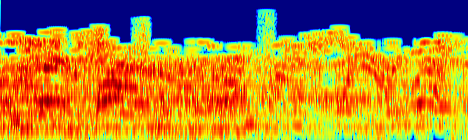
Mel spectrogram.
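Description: A dense crowd of passengers chatter all at once aboard a crowded streetcar, overlapping voices forming a steady murmur with no single speaker standing out.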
